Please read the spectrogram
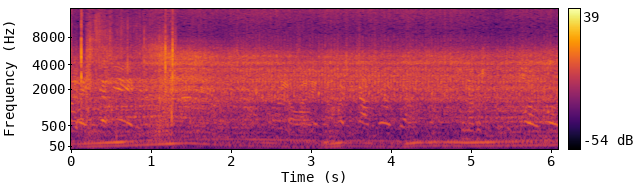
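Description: Nissan King Cab pickup's engine revving up and down as the truck drives through deep mud, with spectators' voices over it. A single sharp knock about a second in.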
